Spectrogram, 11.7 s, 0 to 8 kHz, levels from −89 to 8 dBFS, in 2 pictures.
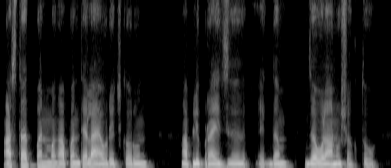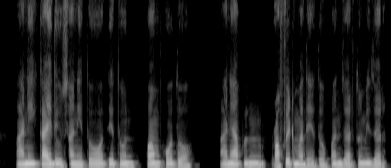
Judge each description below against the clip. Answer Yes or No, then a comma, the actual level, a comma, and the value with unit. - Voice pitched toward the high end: No, low, 130 Hz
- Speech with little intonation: Yes, narrow, 1.8 semitones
